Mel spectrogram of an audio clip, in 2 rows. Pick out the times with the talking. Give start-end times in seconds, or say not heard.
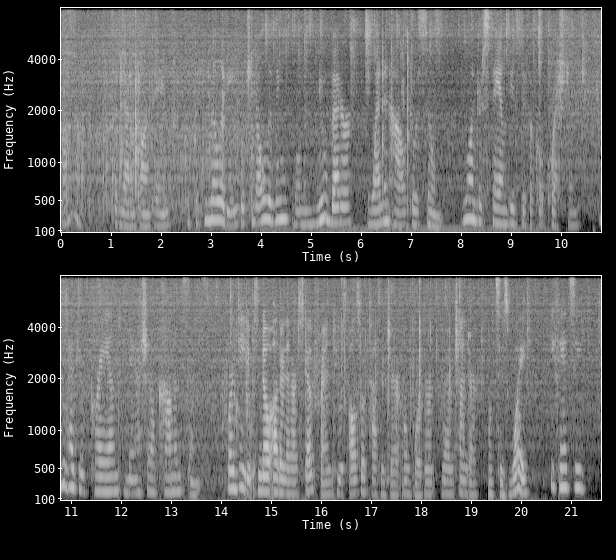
0.0-21.5.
